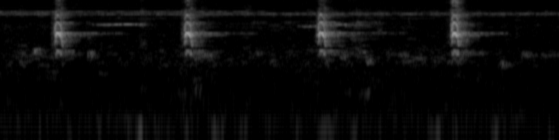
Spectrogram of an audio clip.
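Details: Wild woodpecker, described as a caterpillar eater that helps reduce caterpillars on trees, calling with four sharp, high-pitched, clipped notes spaced evenly about every two-thirds of a second. A faint steady high hiss runs underneath.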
